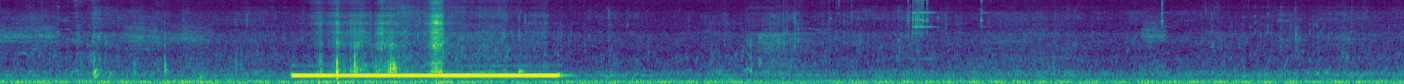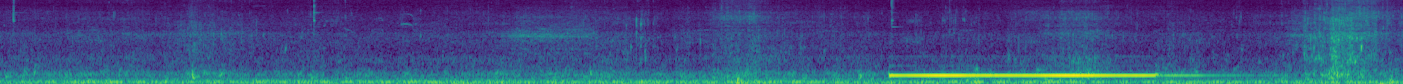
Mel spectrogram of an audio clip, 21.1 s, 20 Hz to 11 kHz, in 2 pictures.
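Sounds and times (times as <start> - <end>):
boat motor rumbling: 0.0 - 21.0
loud steady tone: 2.2 - 4.7, 17.2 - 20.2.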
